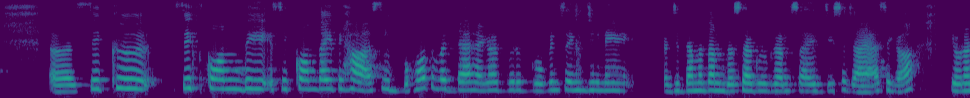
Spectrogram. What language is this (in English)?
Punjabi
